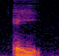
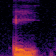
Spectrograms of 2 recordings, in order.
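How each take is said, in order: First: The final T sound nearly disappears. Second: The same.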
